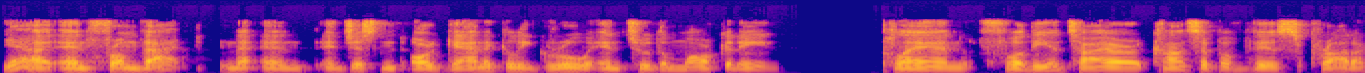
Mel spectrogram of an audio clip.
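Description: A man speaks with an East Coast US accent at a very deep, low pitch. His pace is fairly slow and his intonation fairly even. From New York, Queens. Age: 50s. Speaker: entrepreneur, former music producer. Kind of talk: interview.

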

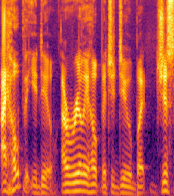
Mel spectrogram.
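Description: With an American accent, a man speaks on a very clean recording with a silent background. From New York area. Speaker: brand strategist. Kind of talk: casual interview.

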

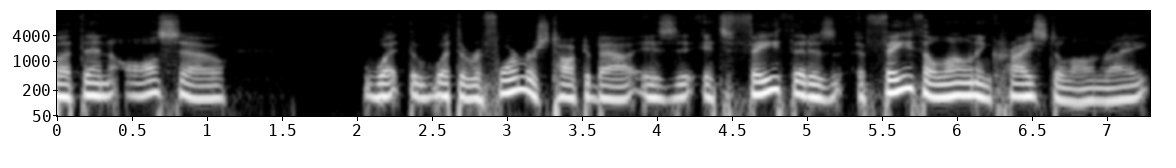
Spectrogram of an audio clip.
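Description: With an American accent and a dark, mellow tone, a man speaks at a moderate pace with ordinary pitch variation on a very clean recording with a silent background. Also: dry, close sound with no echo. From US Midwest. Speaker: church podcast co-host discussing the Bible. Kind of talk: casual Bible discussion. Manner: rambling.

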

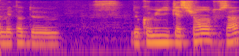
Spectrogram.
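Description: Noticeable background noise runs under a man's voice. He speaks at a medium pitch and a fairly slow pace. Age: 20s. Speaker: engineer turned aspiring actor. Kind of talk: interview. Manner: halting, many hesitations and repetitions.

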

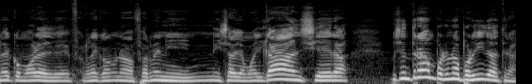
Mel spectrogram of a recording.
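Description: Over a very clean recording with a silent background, a man with an Argentine accent and a high pitch talks at a fairly quick pace with ordinary pitch variation. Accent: Rioplatense Argentine Spanish. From Argentina, Junín (Buenos Aires province). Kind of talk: casual interview. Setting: studio.

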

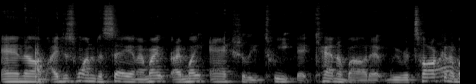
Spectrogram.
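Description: Over noticeable background noise, a man with an American accent talks at a very fast pace and a medium pitch. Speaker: podcast co-host and musician. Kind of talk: casual chat. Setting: studio.

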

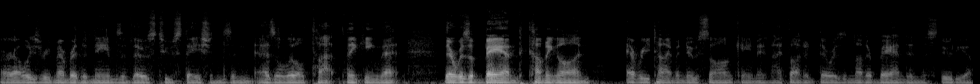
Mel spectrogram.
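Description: The speech comes at a fairly quick clip with flat, monotone intonation and a somewhat breathy quality. The recording is very clean, with a silent background. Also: man, very deep, low pitch for a man. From Philadelphia, US. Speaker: community radio station founder. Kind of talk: radio interview. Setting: radio studio.

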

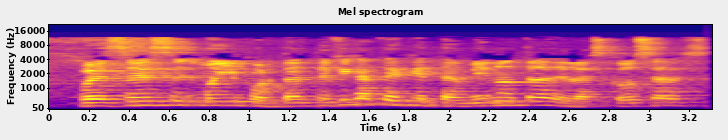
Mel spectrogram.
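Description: Lively male intonation amid noticeable background noise and audible room echo. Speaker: podcast co-host, former seminarian. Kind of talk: casual chat.

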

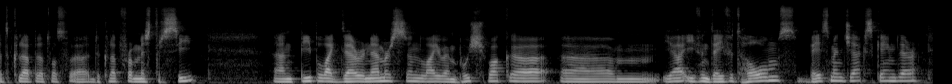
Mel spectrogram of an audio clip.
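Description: A man's fairly high voice with a Flemish accent, fairly even intonation and a moderate pace. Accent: Belgian (Flemish) accent in English. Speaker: DJ and label owner. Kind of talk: interview. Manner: halting, many fillers and restarts.

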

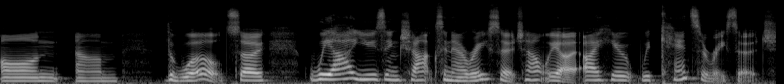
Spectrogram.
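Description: In an Australian accent, the speaker talks at a very slow pace with lively intonation. The recording is very clean, with a silent background. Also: woman. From Queensland, Australia. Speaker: podcast host. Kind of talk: interview.

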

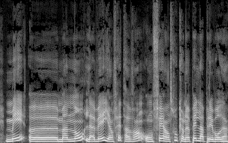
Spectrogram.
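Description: A woman speaks fairly slowly in an unremarkable speaking voice, with a fairly high pitch and ordinary pitch variation. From Spain. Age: 30s. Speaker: radio panelist. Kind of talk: casual chat.

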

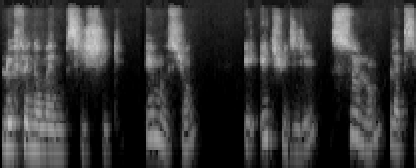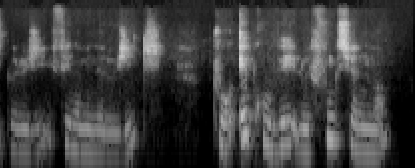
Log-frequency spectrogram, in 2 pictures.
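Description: A woman with lively intonation and a somewhat breathy voice speaks at a fairly slow pace. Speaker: philosophy doctoral student and clinical psychologist. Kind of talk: lecture. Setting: video call.

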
